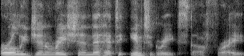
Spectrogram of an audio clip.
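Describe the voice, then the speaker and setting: The speaker has an unremarkable speaking voice. The pace is fairly slow. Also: woman. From New York. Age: 60s. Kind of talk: casual chat.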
